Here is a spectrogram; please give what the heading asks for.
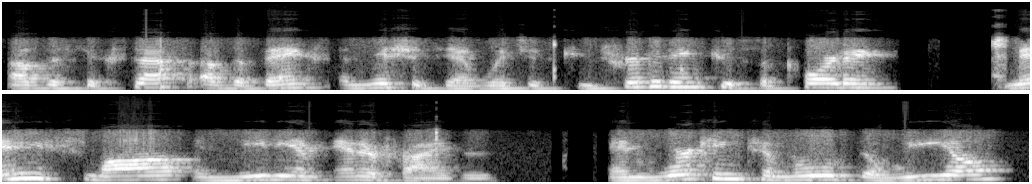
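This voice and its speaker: Over a thin, phone-like line, a slightly high-voiced man hosts a conference call. He explains points at length, haltingly, circling back to rephrase his phrases as he goes.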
